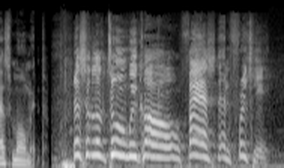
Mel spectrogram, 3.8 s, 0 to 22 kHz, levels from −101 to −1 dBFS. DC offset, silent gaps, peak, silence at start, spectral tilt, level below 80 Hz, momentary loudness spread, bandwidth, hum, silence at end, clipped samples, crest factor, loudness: under 0.1%; none; -4 dBFS; 0 s; -4.5 dB/octave; -34 dBFS; 11 LU; 15 kHz; none; 0.25 s; under 0.1%; 16 dB; -21 LUFS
